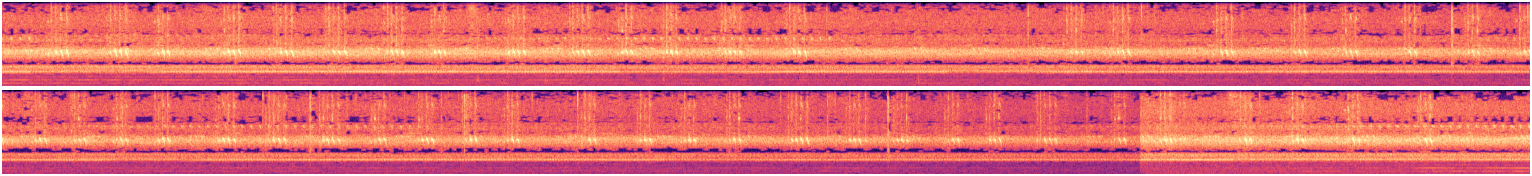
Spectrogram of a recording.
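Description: Crickets chirping in a steady, regular pulse of a few chirps a second, over a soft steady drone that fades and then comes back abruptly near the end.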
